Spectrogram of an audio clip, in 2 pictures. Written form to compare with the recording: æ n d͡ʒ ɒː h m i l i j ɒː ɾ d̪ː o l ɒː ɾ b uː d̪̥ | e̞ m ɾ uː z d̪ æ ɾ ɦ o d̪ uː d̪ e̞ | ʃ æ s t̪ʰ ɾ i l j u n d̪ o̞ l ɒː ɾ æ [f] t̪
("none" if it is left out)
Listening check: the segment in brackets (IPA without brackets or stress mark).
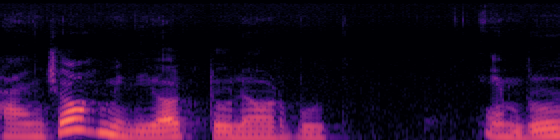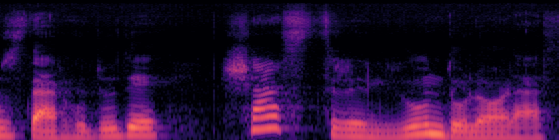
s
